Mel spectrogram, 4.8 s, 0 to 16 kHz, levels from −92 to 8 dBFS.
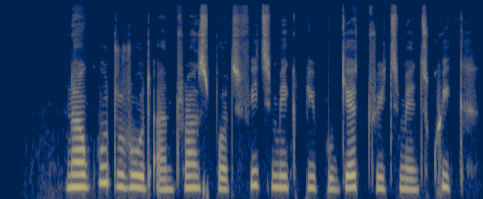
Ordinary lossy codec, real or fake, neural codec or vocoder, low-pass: none; real; none; 14.4 kHz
